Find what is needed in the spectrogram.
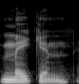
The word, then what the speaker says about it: Macon: I believe his name is pronounced Macon, as in bacon. – Macon.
